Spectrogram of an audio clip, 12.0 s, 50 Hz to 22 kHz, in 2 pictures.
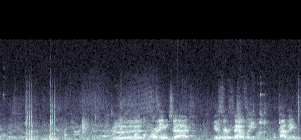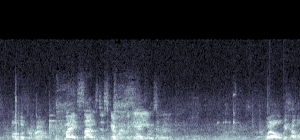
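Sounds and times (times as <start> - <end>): sharp knocks: 0.5 - 1.3.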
